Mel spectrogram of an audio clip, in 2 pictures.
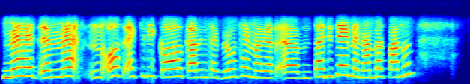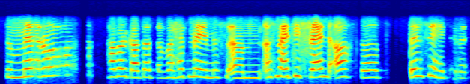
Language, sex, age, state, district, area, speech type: Kashmiri, female, 30-45, Jammu and Kashmir, Bandipora, rural, conversation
